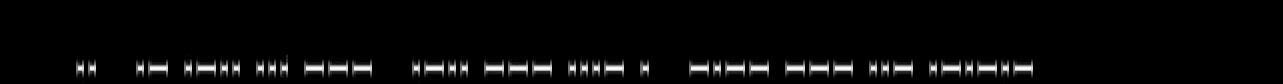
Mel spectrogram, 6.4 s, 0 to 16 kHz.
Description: Morse code, heard as a keyed tone, about 40 wpm, 700 Hz. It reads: I ALSO LOVE YOU.
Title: Sentences from Top 1000 Words - Review Part 1 - 40wpm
